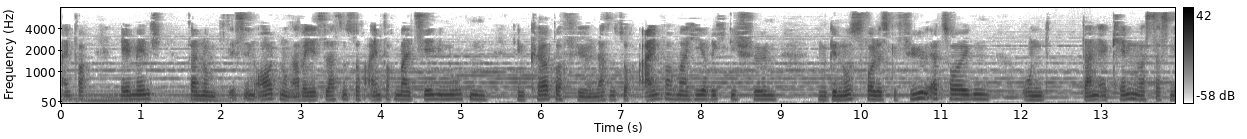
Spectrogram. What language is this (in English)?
German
